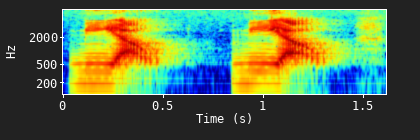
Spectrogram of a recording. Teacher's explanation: So you don't hear it when you're speaking at a fast pace, but if you slowed it down, you would hear the very slight y in front of out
